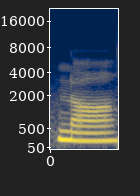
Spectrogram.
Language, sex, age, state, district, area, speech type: Punjabi, female, 18-30, Punjab, Bathinda, rural, read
